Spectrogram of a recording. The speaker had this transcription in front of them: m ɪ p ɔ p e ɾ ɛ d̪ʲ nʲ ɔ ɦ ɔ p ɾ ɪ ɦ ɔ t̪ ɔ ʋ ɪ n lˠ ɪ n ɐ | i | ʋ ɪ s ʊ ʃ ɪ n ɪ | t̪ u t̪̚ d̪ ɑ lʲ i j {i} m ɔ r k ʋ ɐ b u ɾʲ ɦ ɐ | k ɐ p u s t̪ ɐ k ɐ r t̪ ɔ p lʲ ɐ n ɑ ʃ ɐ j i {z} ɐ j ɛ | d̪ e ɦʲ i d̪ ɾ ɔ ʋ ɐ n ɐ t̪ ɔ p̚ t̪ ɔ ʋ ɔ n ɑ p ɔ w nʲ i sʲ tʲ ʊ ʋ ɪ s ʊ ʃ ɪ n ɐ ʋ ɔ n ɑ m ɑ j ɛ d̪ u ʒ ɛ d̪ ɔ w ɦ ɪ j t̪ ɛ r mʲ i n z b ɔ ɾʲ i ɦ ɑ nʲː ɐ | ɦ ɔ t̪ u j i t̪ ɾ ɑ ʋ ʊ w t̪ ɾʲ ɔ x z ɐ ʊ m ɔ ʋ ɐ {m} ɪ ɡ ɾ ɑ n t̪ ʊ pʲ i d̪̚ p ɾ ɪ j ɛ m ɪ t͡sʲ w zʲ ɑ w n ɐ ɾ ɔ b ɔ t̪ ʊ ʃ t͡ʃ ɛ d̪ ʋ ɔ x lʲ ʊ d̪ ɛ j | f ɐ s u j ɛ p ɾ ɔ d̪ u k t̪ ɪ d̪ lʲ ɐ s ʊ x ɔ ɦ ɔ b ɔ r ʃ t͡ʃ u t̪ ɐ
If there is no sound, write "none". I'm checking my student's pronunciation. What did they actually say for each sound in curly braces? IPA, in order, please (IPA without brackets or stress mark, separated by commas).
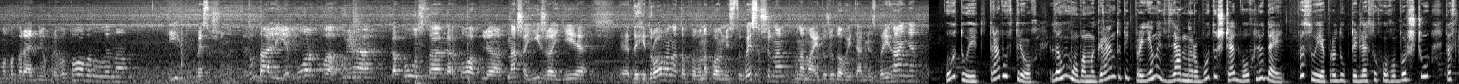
ɛ, ʒ, m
